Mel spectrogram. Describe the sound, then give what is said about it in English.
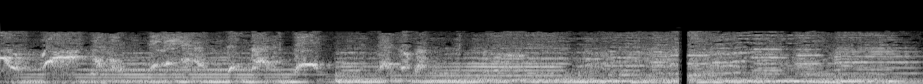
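A woman screams loudly and almost continuously for several seconds, her voice wavering and straining, with only a brief catch partway through and a sharp cut near the end. “And suddenly she was screaming.”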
